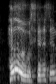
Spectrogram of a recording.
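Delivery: put-on deep, old-time 1950s all-American voice. Imitating how an actor talks playing an American spy: Henry Cavill deep 1950s Americana voice. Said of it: "deep nineteen fifties, like, ... Americana voice".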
